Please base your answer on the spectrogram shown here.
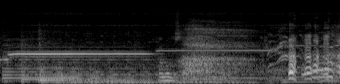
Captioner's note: sighing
